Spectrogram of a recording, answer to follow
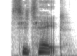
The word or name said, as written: CITATETS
